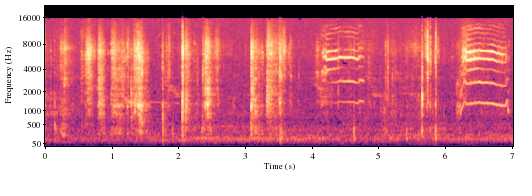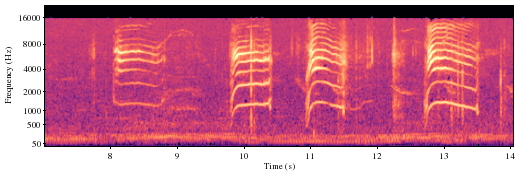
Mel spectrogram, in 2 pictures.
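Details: Kittens of a domestic cat meowing indoors: after some clicks and handling knocks, a string of high, harmonic-rich arched meows, each about half a second, repeated roughly every second or two, with a low background hum.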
